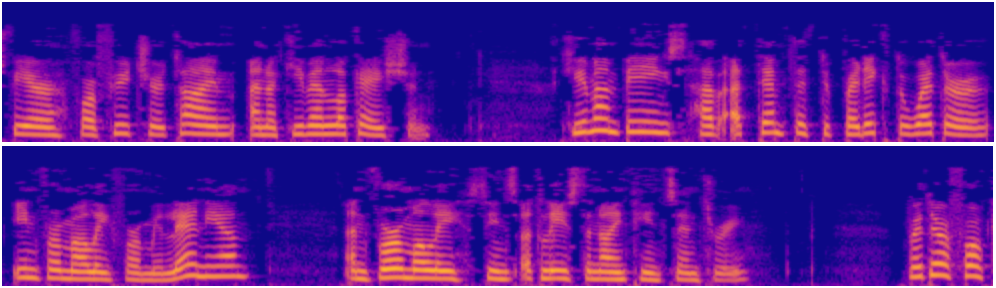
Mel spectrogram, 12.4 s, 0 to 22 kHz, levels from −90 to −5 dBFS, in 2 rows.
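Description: From the first second to the last, this speech has the layered grit of transcoding between lossy codecs. Nothing makes it past about 11.9 kHz, so the top end is simply gone. There's a smeary, swirly low-bitrate MP3 texture, and on top of it a second, different kind of fizz. The likely story: it was squeezed hard into MP3, then re-encoded to Opus, which spent its bits carefully preserving the old damage.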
